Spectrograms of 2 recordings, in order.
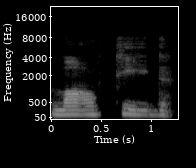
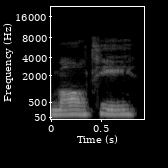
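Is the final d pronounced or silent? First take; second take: pronounced; silent. First: The final d is pronounced. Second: The final d is silent. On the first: The speaker calls it right. "it's one time you do pronounce the D" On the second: The speaker calls it wrong. "I didn't pronounce the D"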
